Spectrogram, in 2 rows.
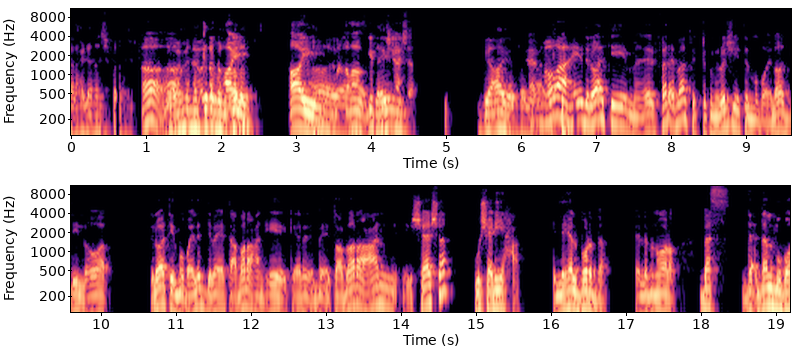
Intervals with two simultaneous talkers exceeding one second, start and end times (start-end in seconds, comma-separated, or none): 1.2-2.5, 3.2-4.4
